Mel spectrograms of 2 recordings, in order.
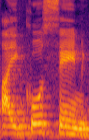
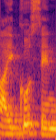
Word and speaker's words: icosane: 42, जिसका नाम होता है आइकोसेन। क्या नाम होता है? आइकोसेन। देख लीजिए, आइकोसेन इसका नाम हो जाएगा। क्लियर है?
